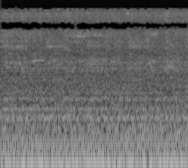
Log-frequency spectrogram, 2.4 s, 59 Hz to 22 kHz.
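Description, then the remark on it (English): A loud, steady low engine drone from a semi truck cruising in 10th gear at 32 miles an hour, rumbling continuously with no one talking. “See, we're in 10th gear right now, and we're going 32 miles an hour.”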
